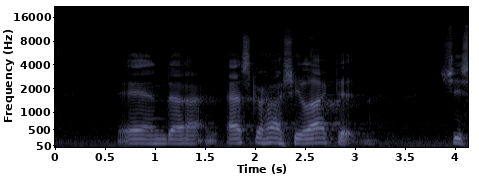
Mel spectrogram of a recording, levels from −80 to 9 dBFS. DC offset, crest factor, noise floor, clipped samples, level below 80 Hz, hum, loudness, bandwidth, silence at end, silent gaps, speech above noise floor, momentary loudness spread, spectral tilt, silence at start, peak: under 0.1%; 18 dB; -68 dBFS; under 0.1%; -72 dBFS; 60 Hz at -65 dBFS; -44 LUFS; 16 kHz; 0 s; none; 24 dB; 18 LU; -4.5 dB/octave; 0 s; -28 dBFS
